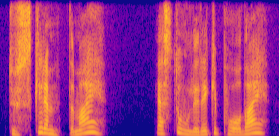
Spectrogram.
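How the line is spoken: Angry voice. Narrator (Norwegian): svarte Emilie med sint stemme

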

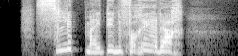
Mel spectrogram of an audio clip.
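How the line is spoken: Screamed. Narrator (Norwegian): skrek hun mot kramkaren

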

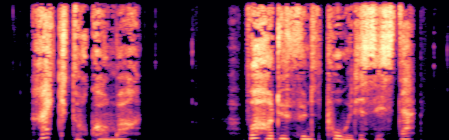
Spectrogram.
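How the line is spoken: Whispering backward. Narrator (Norwegian): hvisket Cecilie bakover

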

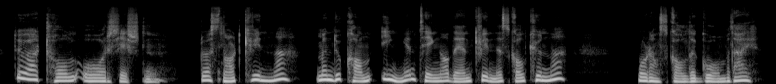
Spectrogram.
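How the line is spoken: Sighing. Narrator (Norwegian): Reidun sukket

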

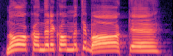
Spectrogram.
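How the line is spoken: Shouting. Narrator (Norwegian): ropte Ola

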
